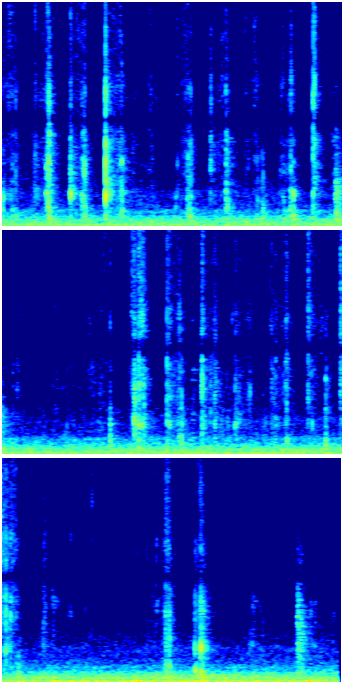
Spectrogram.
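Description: Tarot cards are shuffled by hand in a quiet room, a continuous soft riffling and sliding with repeated crisp flicks throughout, no voices.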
